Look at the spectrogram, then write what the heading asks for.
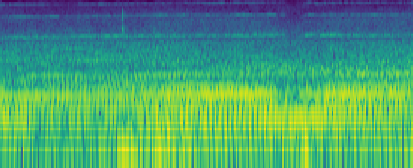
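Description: Simulated RUF race car at Daytona in iRacing powering out of a corner, its engine a loud, steady, close-up drone with a slight shift in pitch near the end, with no talk.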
